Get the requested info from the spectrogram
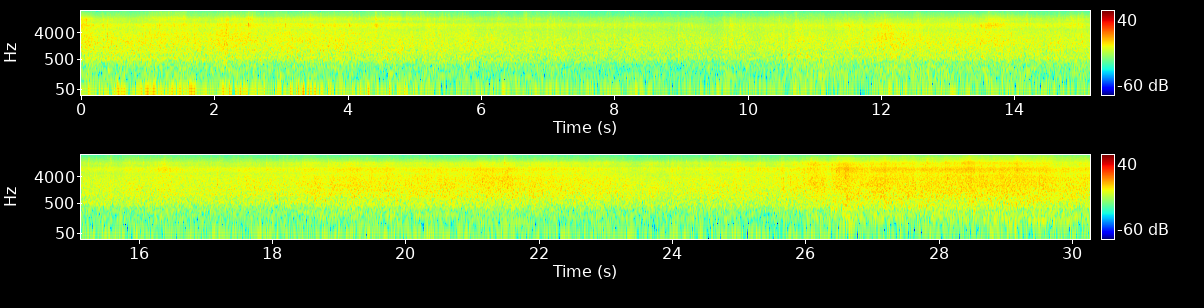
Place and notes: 白沙灣 Sanzhi Dist., New Taipei City - The sound of the waves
